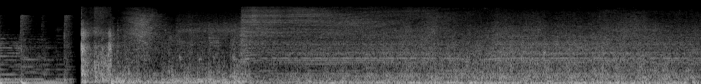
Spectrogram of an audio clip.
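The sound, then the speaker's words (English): A train rumbles past, a loud, steady roar of wheels and clatter that holds for several seconds after a brief burst of another sound cuts off at the start. “Now, ladies and gentlemen, boys and girls, sports fan, Christmas goers, you figure out what the theme is tonight. Yes. Trains. That's exactly right, trains.”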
